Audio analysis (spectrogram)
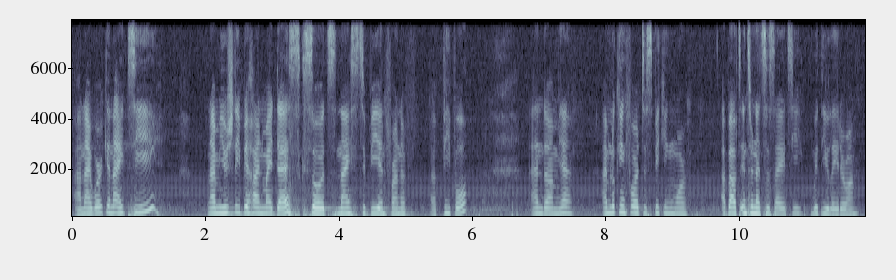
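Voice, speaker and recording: A woman's voice: on the high side, flat delivery, moderate pace, darkish tone, a little hiss or hum, poor audio. A woman from Los Angeles with an American accent, giving a live workshop talk and questioning the audience. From Los Angeles, California. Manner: interactive, asks the audience questions. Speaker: IT support advisor presenting.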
